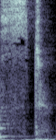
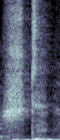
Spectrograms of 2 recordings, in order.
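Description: First: "St" with a sharp s before the t; s-t pronunciation. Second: "Scht" with sh before the t; sh-t pronunciation. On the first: Explaining German spelling to learners, s-t sound in "St". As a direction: say "St" with plain s, not sh, then t. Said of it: "und manchmal St". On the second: Explaining German spelling to learners, sh-t sound in "Scht". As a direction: say "Scht" with a hushing sh, closed by t. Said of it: "warum ein S und ein T manchmal Scht". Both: Shown as a demonstration.

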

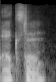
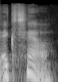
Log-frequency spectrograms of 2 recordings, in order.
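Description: First: Excel stressed on EX; common first-syllable stress. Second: Excel stressed on CEL; correct second-syllable stress. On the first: Podcaster repeats the wrong form, EX-el. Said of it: "Es heißt nicht Excel". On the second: Podcaster repeats the right form, ek-SELL. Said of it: "es heißt Excel". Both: Shown as a demonstration.

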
